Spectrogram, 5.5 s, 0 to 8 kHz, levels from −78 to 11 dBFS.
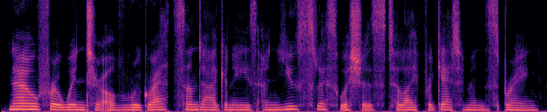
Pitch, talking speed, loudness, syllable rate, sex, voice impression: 175 Hz, 195 wpm, -18 LUFS, 4.9 syllables/s, female, very feminine, slightly adult-like, slightly thin, tensed, slightly weak, slightly bright, slightly soft, clear, fluent, cute, intellectual, slightly refreshing, sincere, very calm, friendly, very reassuring, unique, very elegant, wild, sweet, lively, kind, slightly modest, slightly light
